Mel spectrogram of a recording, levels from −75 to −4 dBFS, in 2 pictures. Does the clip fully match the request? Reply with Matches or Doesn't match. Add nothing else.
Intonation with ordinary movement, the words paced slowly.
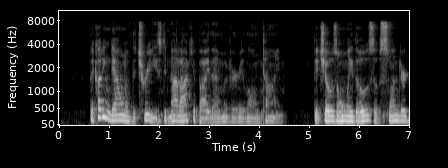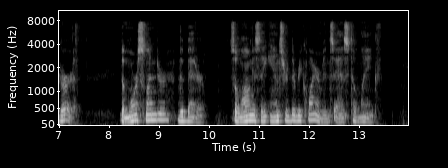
Doesn't match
